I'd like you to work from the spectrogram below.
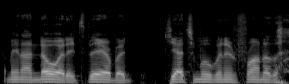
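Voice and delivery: ordinary delivery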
